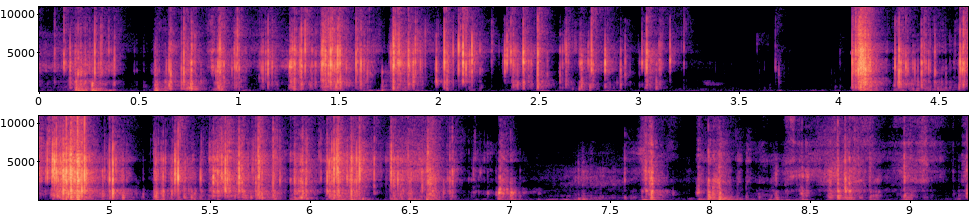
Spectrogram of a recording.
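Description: Foil Pokémon booster pack wrapper being torn open and crinkled, in two spells of rustling with a short pause between, then a few lighter crinkles and clicks as the cards come out.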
